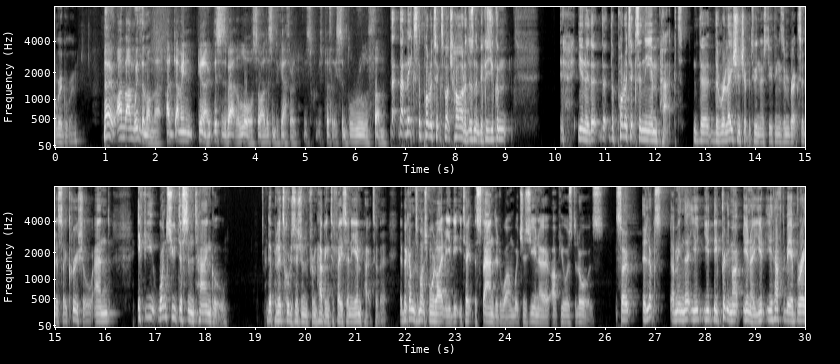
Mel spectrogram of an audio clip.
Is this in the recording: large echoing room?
no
